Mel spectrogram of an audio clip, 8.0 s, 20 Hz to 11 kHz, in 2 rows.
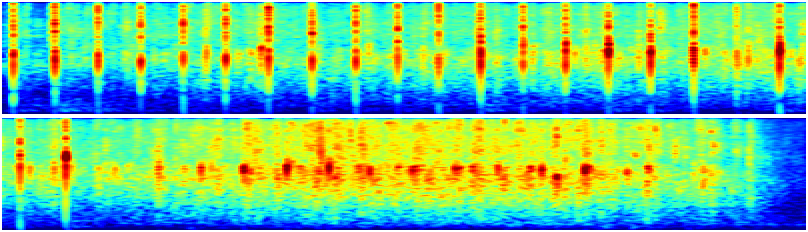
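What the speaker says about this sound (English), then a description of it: "Now you can applaud." At the 2013 Suffolk State of the City address, an audience applauds for city councilmen, starting with a few sharp, evenly spaced individual claps that swell into a fuller, steady round of applause before tapering off.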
